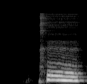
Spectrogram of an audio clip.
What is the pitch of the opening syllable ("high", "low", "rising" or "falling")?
falling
